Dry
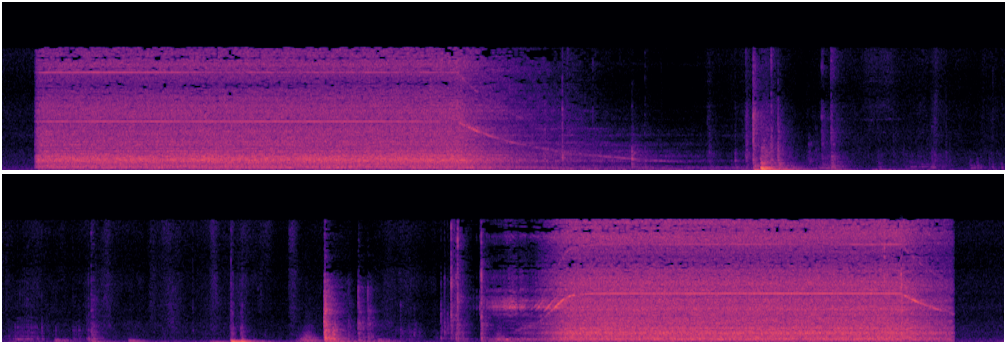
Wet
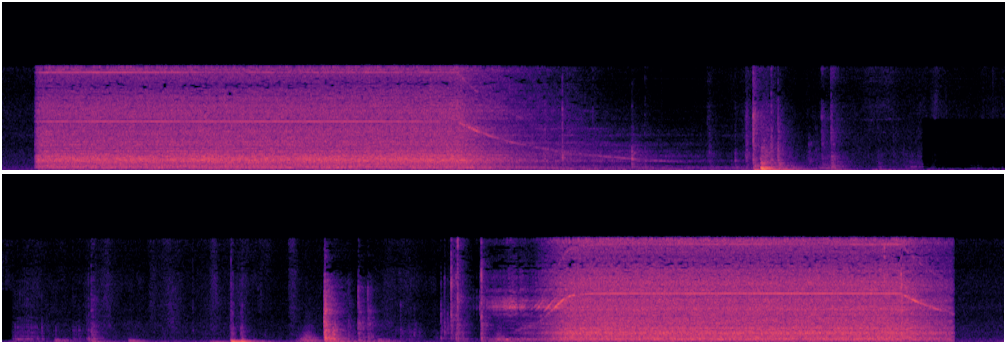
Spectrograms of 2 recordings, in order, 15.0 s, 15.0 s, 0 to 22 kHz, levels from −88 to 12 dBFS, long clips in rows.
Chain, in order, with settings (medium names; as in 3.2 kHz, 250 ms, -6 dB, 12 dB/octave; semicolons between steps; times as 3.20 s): time-frequency box 6.90–7.60 s, 260–6800 Hz -22 dB; MP2 128 kbps 48 kHz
